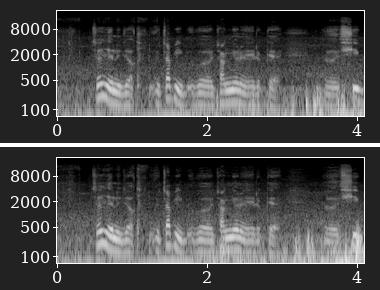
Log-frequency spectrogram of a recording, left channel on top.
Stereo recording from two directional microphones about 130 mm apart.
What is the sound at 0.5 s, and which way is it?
Speech, 30° right (ahead or behind).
